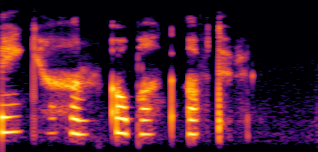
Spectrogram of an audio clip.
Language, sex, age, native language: Icelandic, female, 18-19, Icelandic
